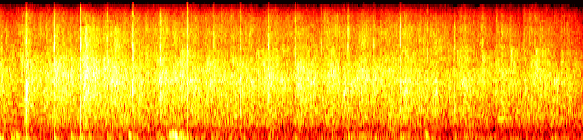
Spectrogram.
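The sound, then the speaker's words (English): A crowd applauds steadily, dense overlapping claps forming a loud, continuous wash for several seconds with no one speaking. “Just a round of applause for all of you.”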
